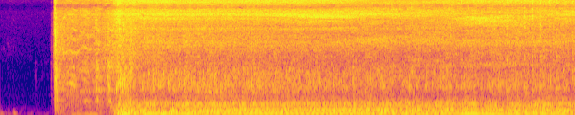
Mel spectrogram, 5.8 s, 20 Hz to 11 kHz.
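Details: 5.3L LS with 4L60E on Holley Terminator X 550-917, out of car, first fire-up, alternator not connected, coolant sensor 74: brief crank, catches at once, steady even deep idle without misses or knocks.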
